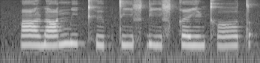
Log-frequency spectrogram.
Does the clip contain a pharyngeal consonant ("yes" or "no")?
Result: no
